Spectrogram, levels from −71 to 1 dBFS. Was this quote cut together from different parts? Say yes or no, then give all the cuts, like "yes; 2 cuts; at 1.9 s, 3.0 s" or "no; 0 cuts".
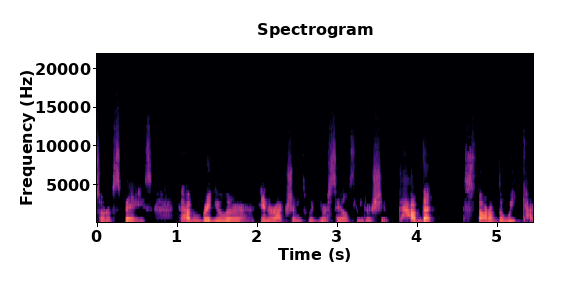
yes; 1 cut; at 3.6 s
